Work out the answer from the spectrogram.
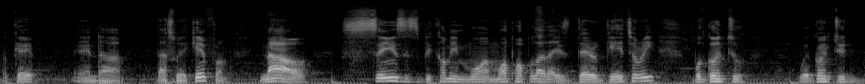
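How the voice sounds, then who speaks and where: A fairly low-voiced man with a Nigerian accent, Yoruba-speaking by birth, hosting a casual livestream. He chats loosely, with plenty of "uh" and "right?" tags, and soft music plays faintly behind him. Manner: conversational, with frequent "uh" and tag questions like "right?". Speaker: show host. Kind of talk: livestream commentary reading viewer comments.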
